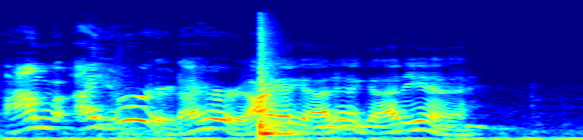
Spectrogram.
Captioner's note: none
